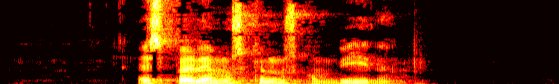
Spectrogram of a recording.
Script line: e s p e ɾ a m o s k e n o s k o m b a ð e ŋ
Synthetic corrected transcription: e s p e ɾ e m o s k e n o s k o m b i ð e ŋ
